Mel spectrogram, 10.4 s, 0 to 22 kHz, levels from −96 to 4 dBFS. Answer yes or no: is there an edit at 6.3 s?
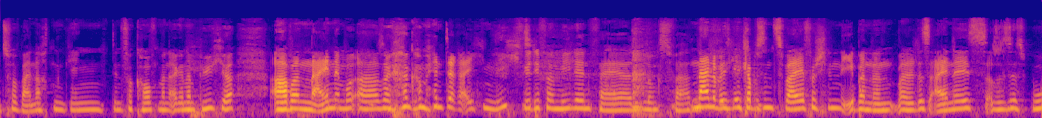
yes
